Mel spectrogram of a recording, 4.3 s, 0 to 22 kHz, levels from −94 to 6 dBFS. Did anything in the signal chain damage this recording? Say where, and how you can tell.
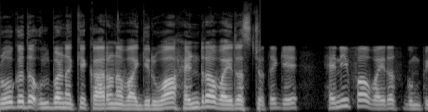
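Yes: an input switched to a poorer device at 2.6 s, and the speech stays degraded to the end. With no gap at the change, the sound abruptly turns dull and boxy, loses everything above 3.8 kHz, drops by about 5 dB, and picks up a different, faint background noise well beneath the speech. That combination points to the capture stage, likely a driver or operating-system switch to another microphone or a headset's narrowband call profile.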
